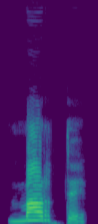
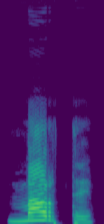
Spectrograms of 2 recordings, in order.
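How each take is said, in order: No difference in how they are said.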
